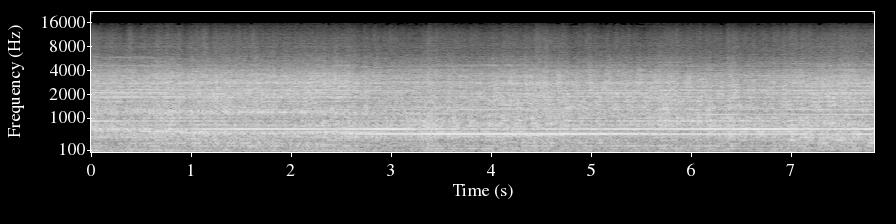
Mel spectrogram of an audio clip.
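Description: Live band playing loud: a dense, distorted wall of guitar, bass and cymbal wash, with long held tones sounding over it.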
